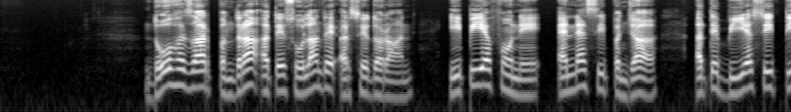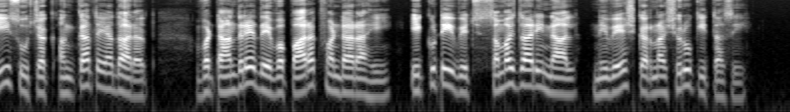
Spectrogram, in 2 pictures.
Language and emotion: Punjabi, neutral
